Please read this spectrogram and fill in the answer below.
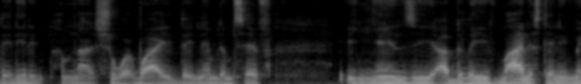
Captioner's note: non-english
